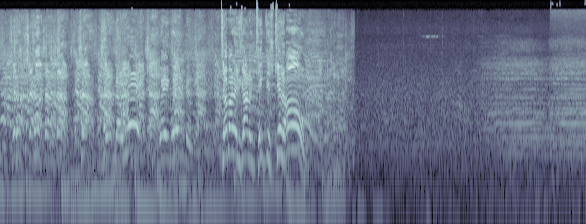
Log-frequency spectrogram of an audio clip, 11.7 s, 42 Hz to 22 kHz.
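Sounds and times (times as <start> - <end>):
laughter: 0.0 - 7.1
speech: 0.2 - 6.4
train horn long sustained blast: 9.5 - 11.7.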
